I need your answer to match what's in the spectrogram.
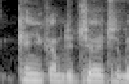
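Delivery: ordinary delivery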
